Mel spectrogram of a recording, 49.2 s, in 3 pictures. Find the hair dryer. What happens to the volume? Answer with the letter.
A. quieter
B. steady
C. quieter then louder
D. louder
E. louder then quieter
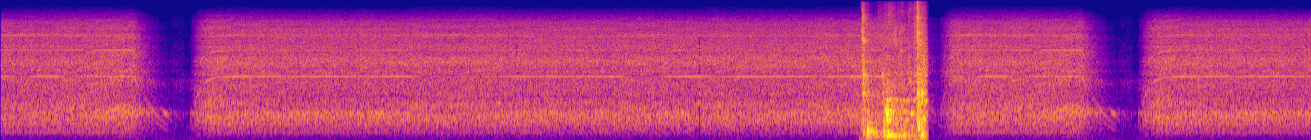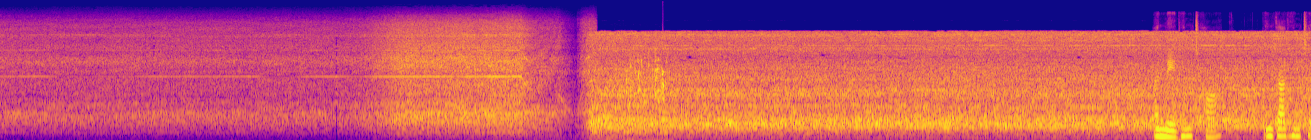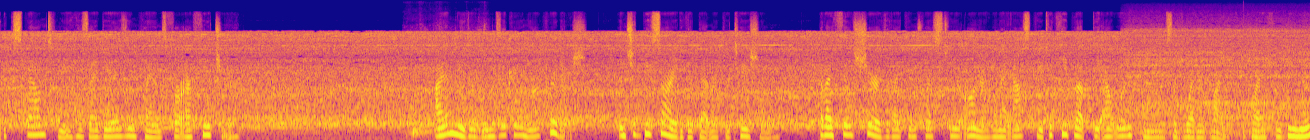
D.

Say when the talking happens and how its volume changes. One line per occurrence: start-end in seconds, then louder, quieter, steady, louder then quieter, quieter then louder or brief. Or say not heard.
30.8-35.8 steady
38.2-49.1 steady.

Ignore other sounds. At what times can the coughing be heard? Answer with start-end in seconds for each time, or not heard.
not heard.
